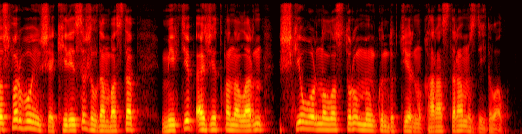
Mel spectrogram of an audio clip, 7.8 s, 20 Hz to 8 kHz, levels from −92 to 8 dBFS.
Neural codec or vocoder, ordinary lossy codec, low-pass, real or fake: none; none; 7.2 kHz; real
